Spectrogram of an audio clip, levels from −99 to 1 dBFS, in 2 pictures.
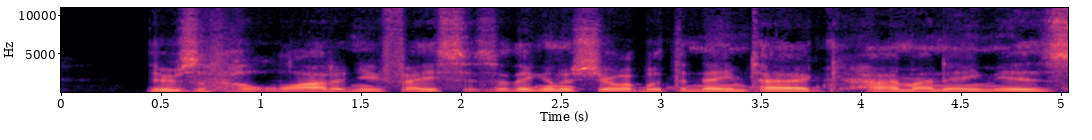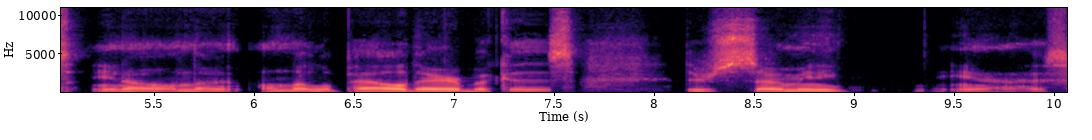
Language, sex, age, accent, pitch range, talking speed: English, male, 40-59, American, 100-125 Hz, 210 wpm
